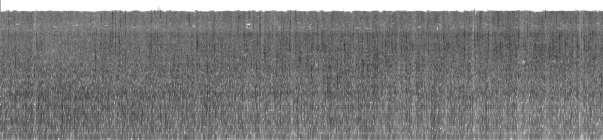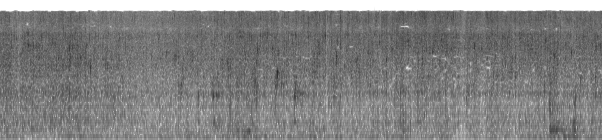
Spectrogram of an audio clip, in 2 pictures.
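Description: Flour-coated chicken wings deep-frying in hot oil in a pan: a steady sizzle of oil bubbling hard around the freshly added pieces.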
